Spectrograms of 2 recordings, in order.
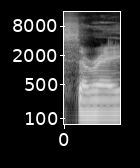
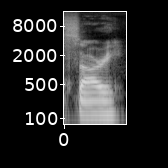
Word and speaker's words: Sarray: Her name is Sarah now. I mean, it's the same pronunciation as it was in Japan. They just changed the spelling. Well, the way they spell it now is like Sarah. Yeah, like it's like Sarah with a Y at the end. Yeah. But like, if you look at it, it's how you would pronounce it, I guess. Sarray. Yeah. Yeah, so. Not sorry. Yeah. It's not sorry.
